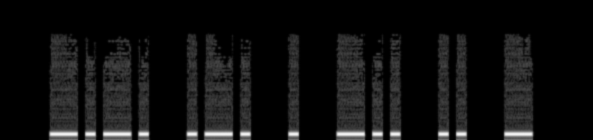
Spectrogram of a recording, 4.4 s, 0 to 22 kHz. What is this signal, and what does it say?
Morse code, heard as a keyed tone, about 18 wpm, spaced as for 15 wpm, 1000 Hz. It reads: CREDIT
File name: qotdfiles / 15wpm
